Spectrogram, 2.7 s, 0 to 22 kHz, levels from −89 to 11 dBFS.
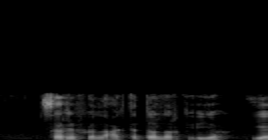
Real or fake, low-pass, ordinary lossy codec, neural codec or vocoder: real; 7.2 kHz; none; none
